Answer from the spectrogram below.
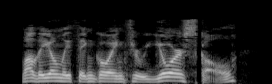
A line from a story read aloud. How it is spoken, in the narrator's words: Marlowe snapped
